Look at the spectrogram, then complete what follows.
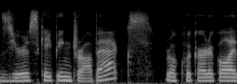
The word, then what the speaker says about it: Xeriscaping: We are talking about Xeriscaping, which sounds like it's spelled with an X, so it's Xeri scaping.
